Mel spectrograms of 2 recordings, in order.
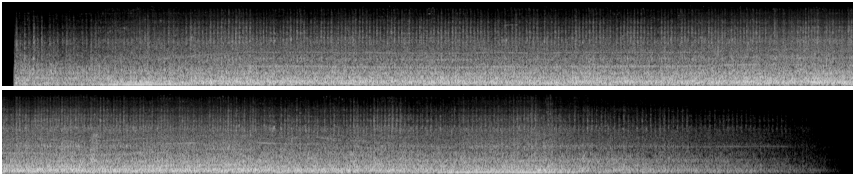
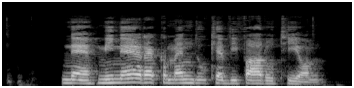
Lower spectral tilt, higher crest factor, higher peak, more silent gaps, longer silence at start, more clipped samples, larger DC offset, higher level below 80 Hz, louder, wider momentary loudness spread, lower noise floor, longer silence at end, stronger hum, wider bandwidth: first, -6.5 dB/octave vs -5 dB/octave; about the same, 14 dB vs 16 dB; about the same, -2 dBFS vs -2 dBFS; neither; second, 0.1 s vs 0.6 s; neither; neither; first, -36 dBFS vs -56 dBFS; about the same, -16 LUFS vs -17 LUFS; about the same, 8 LU vs 9 LU; about the same, -52 dBFS vs -54 dBFS; first, 0.75 s vs 0.3 s; neither; first, 16.5 kHz vs 11.5 kHz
